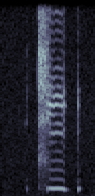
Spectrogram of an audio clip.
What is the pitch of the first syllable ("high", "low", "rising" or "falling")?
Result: high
